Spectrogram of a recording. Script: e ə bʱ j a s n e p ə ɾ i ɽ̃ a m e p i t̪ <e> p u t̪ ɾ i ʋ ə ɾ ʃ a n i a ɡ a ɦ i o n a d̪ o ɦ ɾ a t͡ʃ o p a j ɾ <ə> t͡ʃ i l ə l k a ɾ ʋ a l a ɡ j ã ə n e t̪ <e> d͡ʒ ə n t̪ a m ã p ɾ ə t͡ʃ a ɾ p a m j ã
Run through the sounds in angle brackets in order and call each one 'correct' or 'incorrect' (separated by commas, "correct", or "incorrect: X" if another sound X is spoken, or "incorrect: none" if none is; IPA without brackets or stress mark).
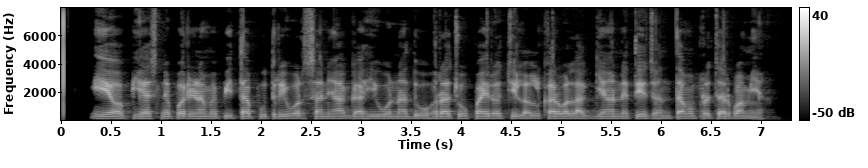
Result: incorrect: a, correct, correct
